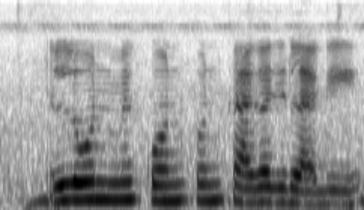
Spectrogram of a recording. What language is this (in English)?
Bhojpuri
